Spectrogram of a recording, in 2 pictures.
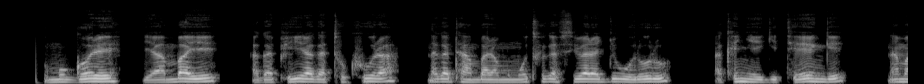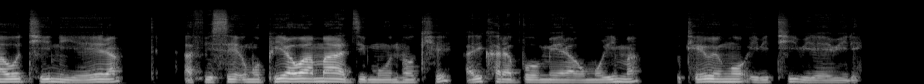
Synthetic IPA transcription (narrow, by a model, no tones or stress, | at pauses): umuɡo̞ɾe̞ | jaːmbaje̞ | aɡapʰiːɾaɡatʰukʰuɾa | naɡatʰaːmbaɾamumutweɡafi̥siβaɾaɾɟuβuɾuɾu | a̰kʰe̞ɲejeɡitʰe̞ːŋɡe̞ | namaβo̞tʰinije̞ɾa | a̰fise̞umupʰiːɾawaːmaːzimun̥o̞kʰe̞aɾikʰaɾavoːme̞ɾaumuɾima | utʰe̞ːwe̞mŋo̞ʔiβitʰiβiɾe̞ːβiɾe̞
